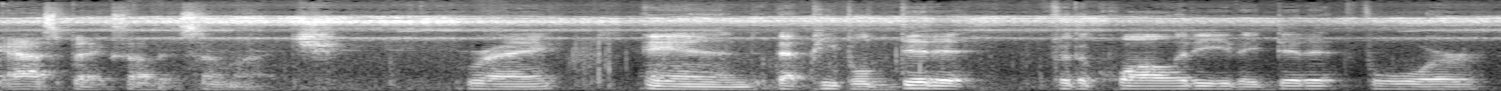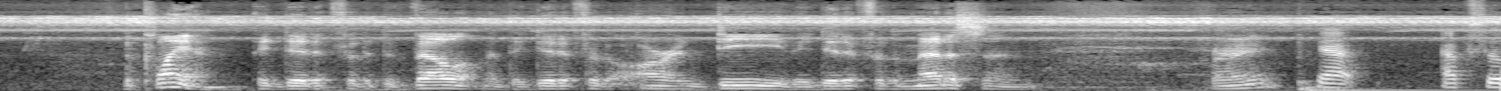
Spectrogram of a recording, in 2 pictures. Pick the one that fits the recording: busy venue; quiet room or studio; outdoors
outdoors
